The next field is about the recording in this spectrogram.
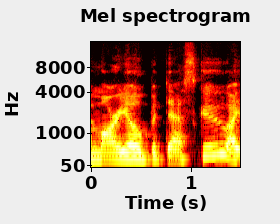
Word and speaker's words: Badescu: And, I found the Mario Badescu.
